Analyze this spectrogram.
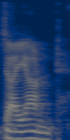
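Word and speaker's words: giant: এটা উচ্চারণ বর্গীয় জের মতো হবে।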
